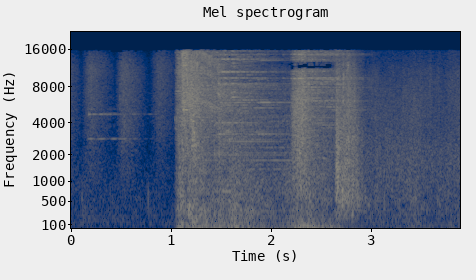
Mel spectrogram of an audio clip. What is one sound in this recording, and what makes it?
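A glider unfolds with a loud whoosh.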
